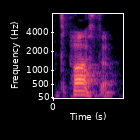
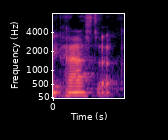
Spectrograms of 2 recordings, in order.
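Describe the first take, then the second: First: "pasta" with an open AH, PAHS-ta; Italian-style "ah" in "pasta"; correct pasta vowel. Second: "pasta" with a short A as in cat; mimicked short-vowel "pasta"; British-style pasta. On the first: Shown as a demonstration. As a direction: insist on PAHS-tuh for "pasta". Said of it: "why the fuck do you say pasta". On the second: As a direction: say "pasta" as PASS-tuh, like a Brit. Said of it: "why the fuck do you say".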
